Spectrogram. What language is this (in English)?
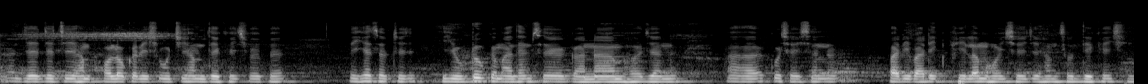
Maithili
